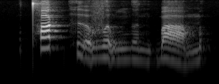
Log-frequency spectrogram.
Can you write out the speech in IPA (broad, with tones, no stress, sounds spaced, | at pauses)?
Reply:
t̪ʰ a˦˥ k̚ h ɨ̰˧˨ ə̯ v ə̰˧˨ w ŋ ə̤˨˩ n ɓ a˧˩˨ m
